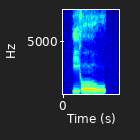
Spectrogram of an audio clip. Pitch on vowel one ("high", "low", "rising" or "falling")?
low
